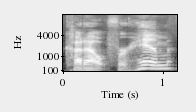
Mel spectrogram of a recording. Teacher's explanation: the final T in Cut you're going to hear me pronounce it as a flap T it's going to sound more like a soft D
